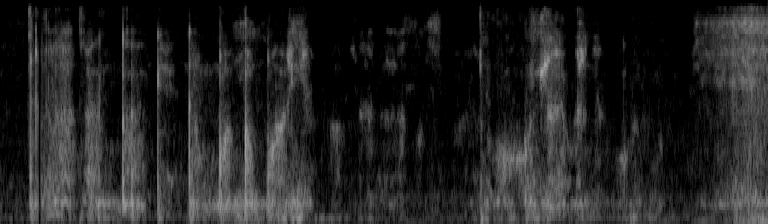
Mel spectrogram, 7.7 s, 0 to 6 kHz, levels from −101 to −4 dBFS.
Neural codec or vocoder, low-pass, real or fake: codec, 16 kHz, 16 kbps, FunCodec, trained on LibriTTS, 50 frames a second; 5.4 kHz; fake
